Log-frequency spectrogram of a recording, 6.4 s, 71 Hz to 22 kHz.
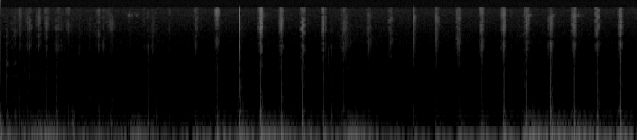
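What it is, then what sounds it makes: Metal microphone grille. Long nails scratch and tap on the hollow mesh metal grille of a Rode NT1-A condenser microphone. Quick, irregular clicks, roughly two per second, each flash bright and die almost instantly over a steady low, boomy rumble and soft scratching.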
